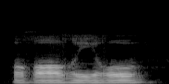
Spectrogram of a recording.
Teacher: غین بھی حروف حلقی میں سے ہے لیکن یہ حلق کے اس حصے سے ادا ہوگا جو منہ کی طرف ہے۔ غین زبر غا، غین زیر غی، غین پیش غو، غاغی غو۔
